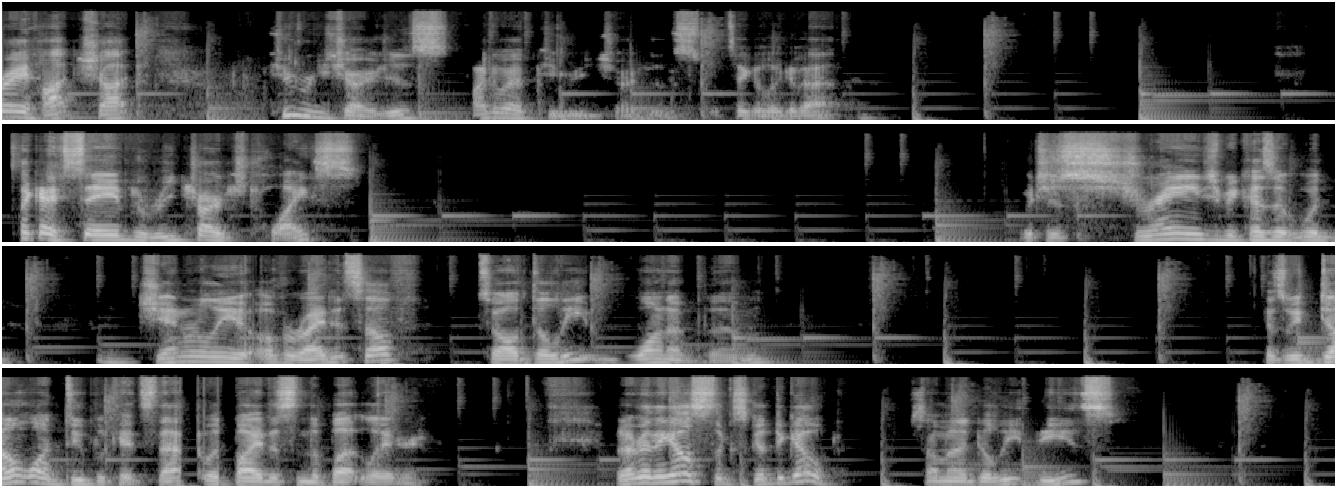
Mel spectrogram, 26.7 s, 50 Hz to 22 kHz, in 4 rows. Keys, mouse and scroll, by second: 0.0-2.6 typing, 3.3 Tab, 14.1 right click, 15.4 click, 17.0 click, 17.8 click, 18.4 click, 19.4 middle click, 19.9 scroll up 2, 20.7 click, 23.5-23.9 alt+drag, 24.1 d, 24.1 space, 24.5 click, 26.4 click.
